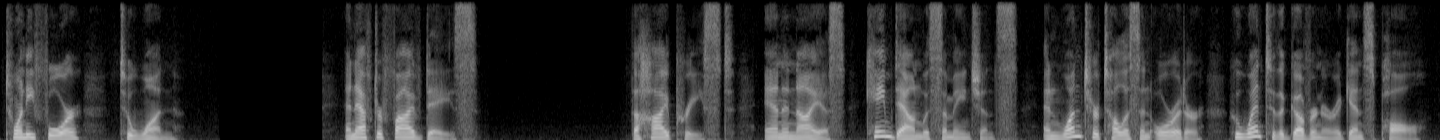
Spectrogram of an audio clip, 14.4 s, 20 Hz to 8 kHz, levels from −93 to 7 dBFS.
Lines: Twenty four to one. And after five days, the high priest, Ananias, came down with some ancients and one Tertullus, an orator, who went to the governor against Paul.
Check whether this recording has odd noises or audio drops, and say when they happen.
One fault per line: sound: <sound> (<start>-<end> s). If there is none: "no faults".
no faults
